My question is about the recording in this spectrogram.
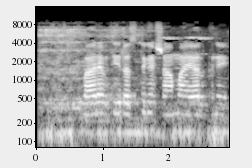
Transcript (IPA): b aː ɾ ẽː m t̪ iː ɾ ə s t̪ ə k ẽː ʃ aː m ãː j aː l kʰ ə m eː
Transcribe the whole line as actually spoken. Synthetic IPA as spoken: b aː ɾ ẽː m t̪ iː ɾ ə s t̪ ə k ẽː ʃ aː m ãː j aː l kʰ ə n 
